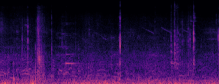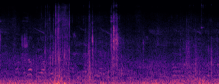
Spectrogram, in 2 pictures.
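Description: Low rumble of wind buffeting the microphone and rustle of the camera being carried while walking, with scattered clicks and knocks throughout.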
